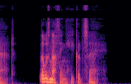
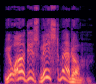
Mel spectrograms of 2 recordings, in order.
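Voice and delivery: slow, loud, high-pitched order; icy peremptory dismissal; 11 semitones higher, 6 dB louder, slower than usual. Acted. Musgrave cutting Jane off as she goes on, peremptory. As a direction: dismiss her with deliberate force.

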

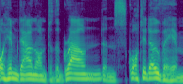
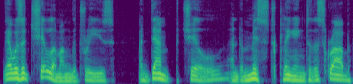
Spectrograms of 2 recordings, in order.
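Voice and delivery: plain reading voice

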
